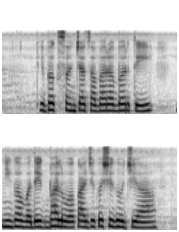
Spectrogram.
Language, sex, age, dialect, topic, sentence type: Marathi, female, 25-30, Southern Konkan, agriculture, question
